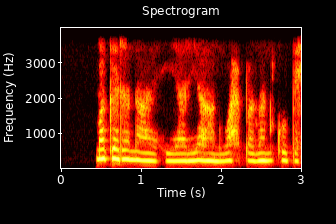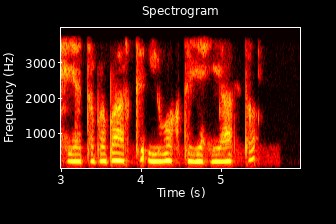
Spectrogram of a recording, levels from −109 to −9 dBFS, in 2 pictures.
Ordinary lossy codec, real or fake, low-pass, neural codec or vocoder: none; real; 3.6 kHz; none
